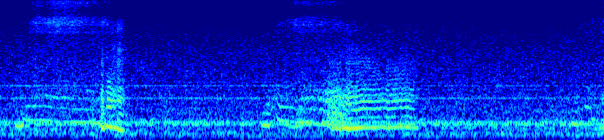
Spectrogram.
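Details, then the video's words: Snoring cat Maxi, asleep and dreaming: raspy, buzzy inhales with squeaky nasal whistles, two drawn-out snores about two seconds apart, backed by a faint steady hum indoors. "CAT MAXI IS SNORING LIKE A DRUNKEN SAILOR - SWEET DREAMS - КОТ МАКСИ ХРАПИТ"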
